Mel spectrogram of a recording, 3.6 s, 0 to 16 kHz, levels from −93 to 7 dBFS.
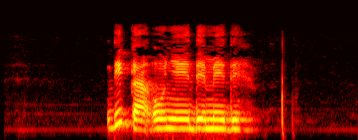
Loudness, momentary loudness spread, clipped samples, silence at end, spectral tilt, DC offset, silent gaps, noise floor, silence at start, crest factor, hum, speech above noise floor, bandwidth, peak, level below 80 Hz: -21 LUFS; 12 LU; under 0.1%; 1.05 s; -5 dB/octave; under 0.1%; none; -70 dBFS; 1.05 s; 20 dB; none; 50 dB; 8.8 kHz; -4 dBFS; -72 dBFS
